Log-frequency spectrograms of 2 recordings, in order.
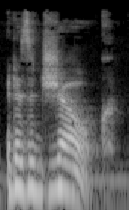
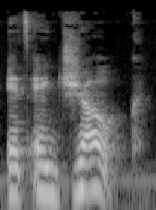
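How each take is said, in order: First: "is" leaned on with a falling tune; stress on IS. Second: Said in the usual way. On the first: Shown as a demonstration. Restating to viewers that it is a joke, "is" stressed. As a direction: land hard on the word "is".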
